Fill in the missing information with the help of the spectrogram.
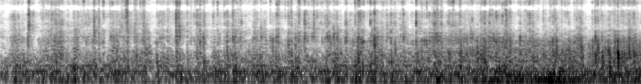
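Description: Fingernails scratch and flick the sequin rows at the far edge of a silver sequin-covered fabric pillow. The result is a quiet, steady stream of dense crinkling and soft clicking taps that runs unbroken through the clip and grows slightly louder toward the end.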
